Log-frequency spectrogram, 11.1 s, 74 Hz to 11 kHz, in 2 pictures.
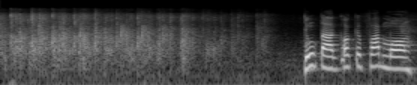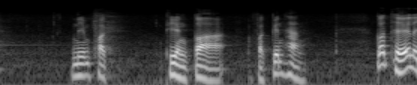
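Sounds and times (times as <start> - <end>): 
crowd applauding: 0.0 - 3.7
speech: 4.1 - 5.6, 6.5 - 7.1, 7.8 - 9.7, 10.6 - 11.1.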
